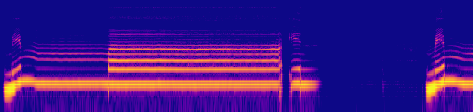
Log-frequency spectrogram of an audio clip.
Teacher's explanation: nun sukun kita leburkan langsung masuk ke huruf mim. Kita langsung fokus ke huruf mim dengan ditahan didengungkan 2 harokat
